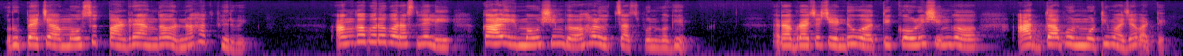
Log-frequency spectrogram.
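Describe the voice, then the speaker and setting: A woman narrates a short story for an audiobook. Her voice sits high, and she reads in a measured, unhurried way. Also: a bit bright.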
